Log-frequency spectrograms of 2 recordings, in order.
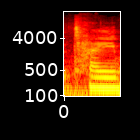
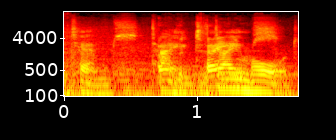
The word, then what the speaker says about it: Thame: years it's called the tame horde and what it was was a guy the tame horde how do you spell that as in the river thames no the tame horde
